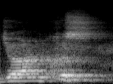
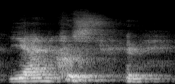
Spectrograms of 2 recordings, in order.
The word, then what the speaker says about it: Jan Hus: His name is, sometimes anglicized pronunciation, John Hus, Jan Hus.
